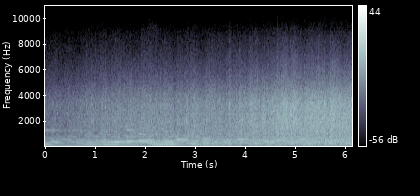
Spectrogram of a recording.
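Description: Music of slow held notes mixed with the rush of a waterfall, the water growing louder toward the end.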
